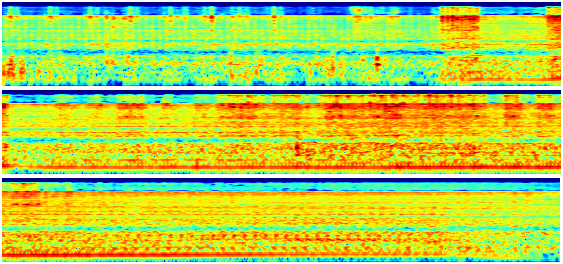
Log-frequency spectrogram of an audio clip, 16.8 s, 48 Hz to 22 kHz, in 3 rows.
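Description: Three-cylinder diesel engine of a Massey Ferguson 7250 tractor carrying a mini combine harvester, running low at first. About four and a half seconds in it revs up, with a couple of knocks. It then holds at the higher speed while the machine drives, easing off slightly near the end.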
